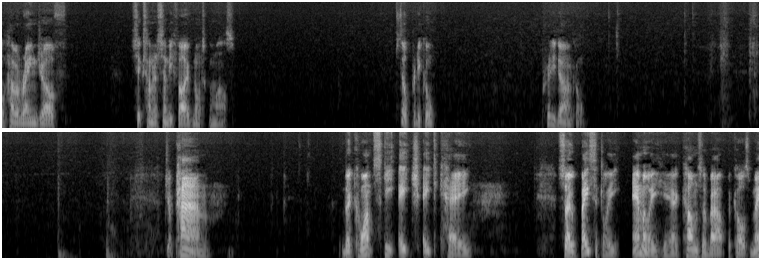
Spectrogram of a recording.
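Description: A man speaks calmly through a microphone, with pauses, as in an online call.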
